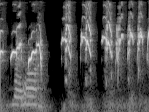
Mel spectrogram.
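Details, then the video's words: Oriental magpie-robin singing and dancing in the evening: a run of varied whistled notes, then a burst of rapid slurred phrases, some dropping and some rising, separated by short pauses. "kacer alam | Choè than hót múa buổi chiều tối เสียงนกกางเขนบ้าน"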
